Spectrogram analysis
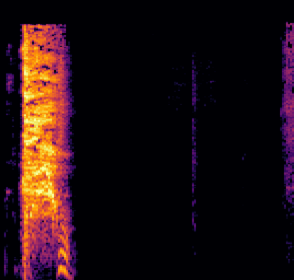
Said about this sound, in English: Cough.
